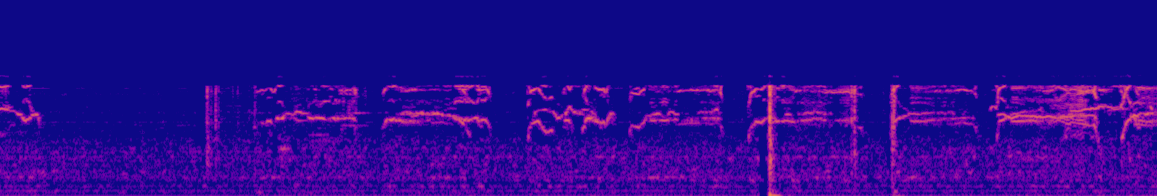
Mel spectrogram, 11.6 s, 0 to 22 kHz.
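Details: Peregrine falcon nestlings at feeding time, Toruń, Poland, 30 April 2022, after a quiet opening, burst into a long sequence of harsh, warbling begging wails, with a couple of sharp knocks.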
